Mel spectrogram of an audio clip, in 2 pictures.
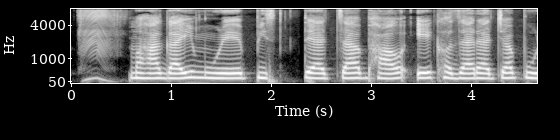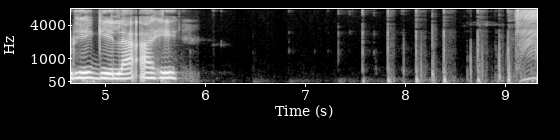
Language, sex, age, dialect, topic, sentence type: Marathi, female, 18-24, Varhadi, agriculture, statement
